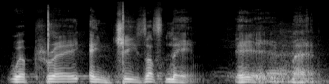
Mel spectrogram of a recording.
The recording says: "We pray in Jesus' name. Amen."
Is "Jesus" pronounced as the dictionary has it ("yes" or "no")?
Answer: yes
